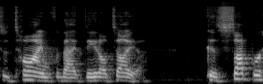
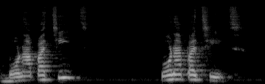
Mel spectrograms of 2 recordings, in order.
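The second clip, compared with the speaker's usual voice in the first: mock television cook accent; 6 dB quieter than usual. Imitating how a TV cook always said it: Julia Child accent. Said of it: "that accent, I wish I could do it".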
